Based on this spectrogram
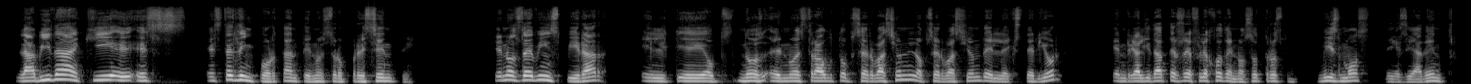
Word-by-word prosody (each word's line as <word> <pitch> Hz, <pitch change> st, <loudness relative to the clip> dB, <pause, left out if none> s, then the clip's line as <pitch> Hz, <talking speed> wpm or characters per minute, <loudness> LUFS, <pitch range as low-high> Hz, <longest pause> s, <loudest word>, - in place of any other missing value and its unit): la 160 Hz, +1 st, +3 dB
vida 220 Hz, +5 st, +5 dB
aquí 200 Hz, +2 st, +3 dB
e 185 Hz, -2 st, +4 dB
es 115 Hz, -, -5 dB, 0.2 s
Esto 175 Hz, +5 st, 0 dB
es 205 Hz, -, +2 dB
lo 205 Hz, -, +7 dB
importante, 140 Hz, -2 st, 0 dB
nuestro 135 Hz, -1 st, -2 dB
presente, 135 Hz, -4 st, -1 dB, 0.8 s
¿qué 190 Hz, -, -3 dB
nos 205 Hz, -2 st, +2 dB
debe 200 Hz, +1 st, +5 dB
inspirar? 165 Hz, -1 st, +1 dB, 0.3 s
El 150 Hz, -4 st, -3 dB
que 150 Hz, -1 st, +3 dB
ops 140 Hz, +3 st, -4 dB
nos 160 Hz, +2 st, +2 dB
En 150 Hz, -2 st, +1 dB
nuestra 155 Hz, +1 st, +1 dB
autoobservación 150 Hz, +5 st, -1 dB
y -, -, -1 dB
la -, -, 0 dB
observación 140 Hz, +3 st, -3 dB
del 150 Hz, -5 st, -1 dB
exterior, 150 Hz, -, -4 dB, 0.5 s
en 155 Hz, -2 st, -4 dB
realidad 150 Hz, +2 st, +2 dB
es 160 Hz, -, -2 dB
reflejo 165 Hz, +2 st, -1 dB
de 155 Hz, -, -1 dB
nosotros 150 Hz, +3 st, -5 dB, 0.3 s
mismos 165 Hz, +2 st, -2 dB
desde 125 Hz, -1 st, -7 dB
adentro. 145 Hz, +3 st, -4 dB
155 Hz, 145 wpm, -23 LUFS, 140-170 Hz, 0.8 s, lo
